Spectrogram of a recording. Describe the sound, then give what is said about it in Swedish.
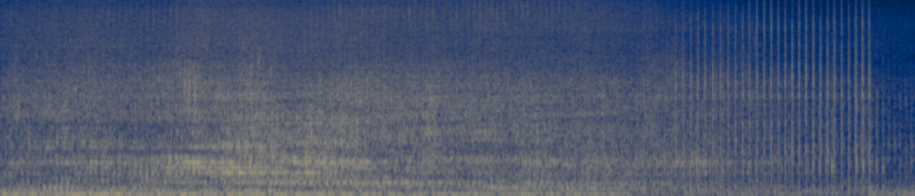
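A Black Hawk helicopter flies in ranger battalion soldiers during a military demonstration, its loud, steady engine drone giving way to a rapid, pulsing thump of rotor blades as it nears. No one speaks. “De flygs först in med en Black Hawk-helikopter som eldunderstöder från luften.”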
